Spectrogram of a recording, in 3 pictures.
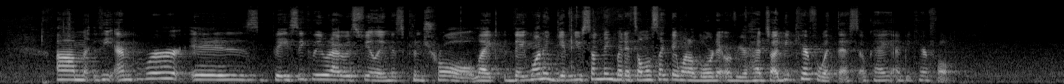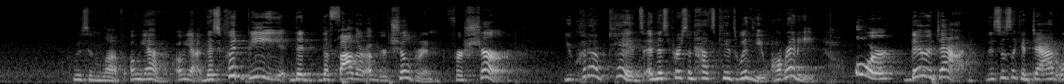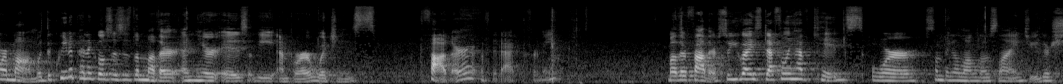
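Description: Nothing technically wrong turns up anywhere in this audio, so there's no fault to point to, no time to flag and no cause to chase.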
